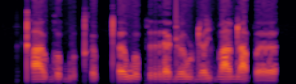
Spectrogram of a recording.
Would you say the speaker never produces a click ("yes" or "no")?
yes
